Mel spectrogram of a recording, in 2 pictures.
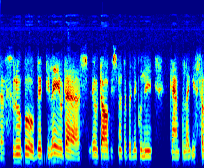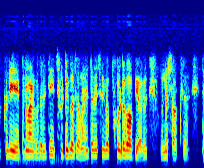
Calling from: Darjeeling, West Bengal, India; म दार्जिलिङबाट

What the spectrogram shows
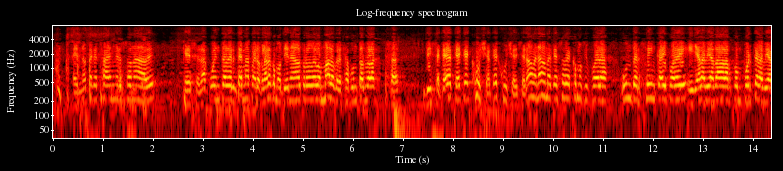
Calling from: Seville, Andalusia, Spain; De Sevilla.

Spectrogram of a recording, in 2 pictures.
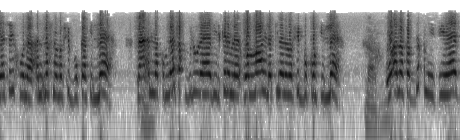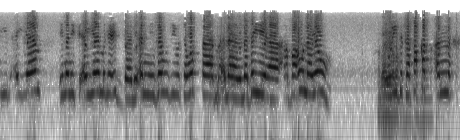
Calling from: South, Algeria; وانا اتحدث معكم من الجنوب الجزائري

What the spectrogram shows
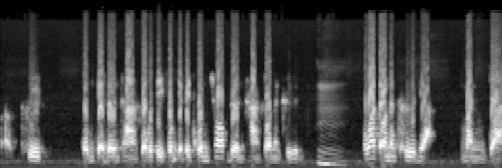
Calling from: Sattahip, Chonburi, Thailand; อำเภอสัตหีบจังหวัดชลบุรีครับ

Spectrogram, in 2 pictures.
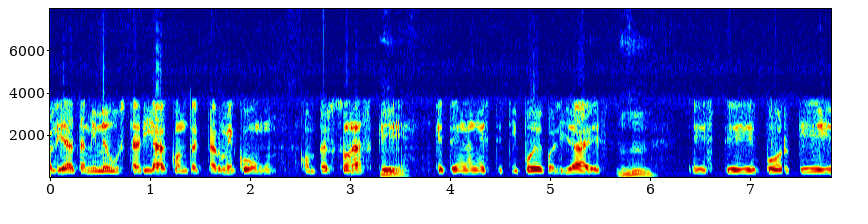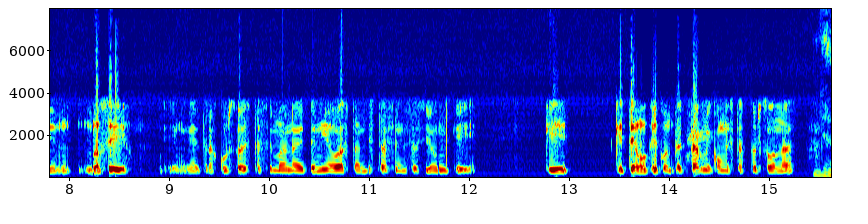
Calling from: Rímac, Lima, Peru

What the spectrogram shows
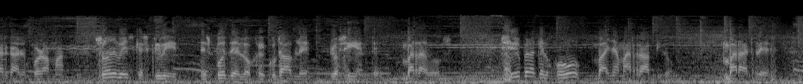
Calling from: Barcelona, Catalonia, Spain; de Barcelona.

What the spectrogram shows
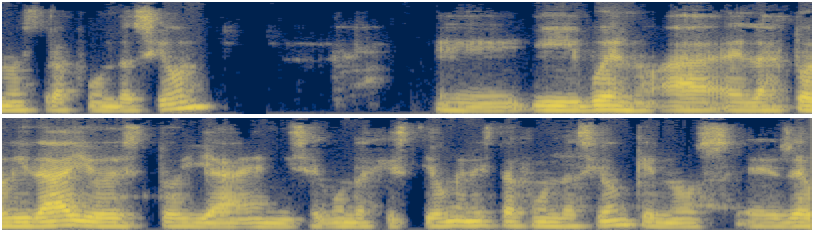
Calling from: La Paz, Bolivia; también pues, les hablo desde aquí, desde la ciudad de La Paz, Bolivia.

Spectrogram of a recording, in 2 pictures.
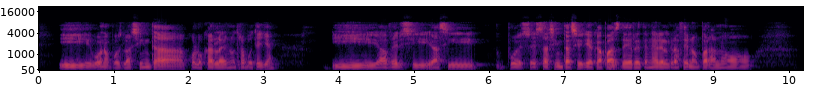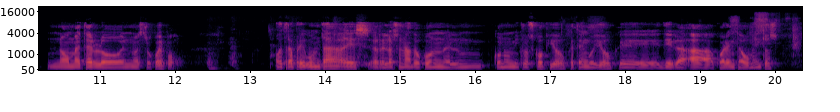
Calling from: Valencia, Valencian Community, Spain; de Valencia.

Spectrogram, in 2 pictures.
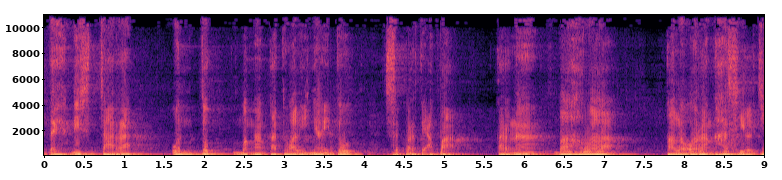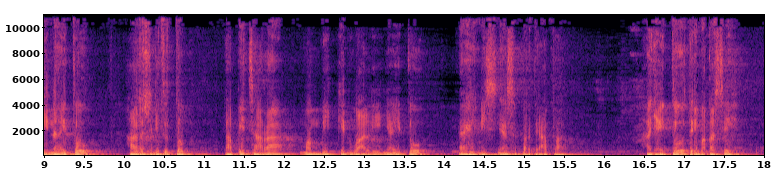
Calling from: Bogor, West Java, Indonesia; Kami dari Bogor akan menanyakan tentang masalah wali

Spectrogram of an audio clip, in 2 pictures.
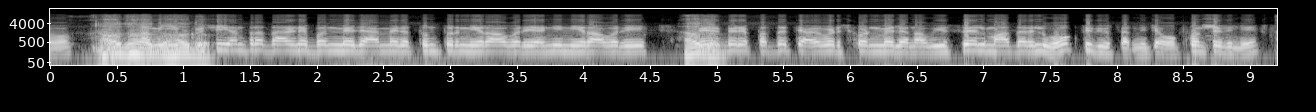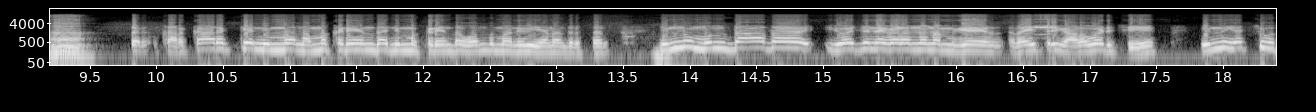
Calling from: Koppal, Karnataka, India; ನಾವು ಕೊಪ್ಪಳದಿಂದ ಸರ್ ಮಾತಾಡ್ತಿರೋದು.

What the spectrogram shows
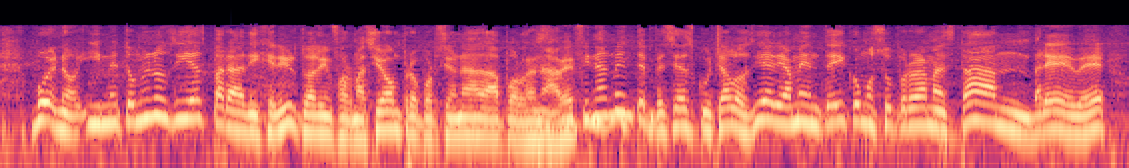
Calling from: Chetumal, Quintana Roo, Mexico; Soy la arqueóloga de Chetumal, Quintana Roo.

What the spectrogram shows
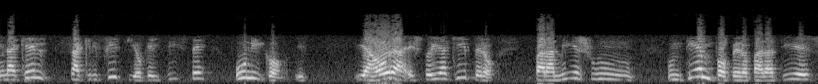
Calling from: Madrid, Community of Madrid, Spain; de Madrid.

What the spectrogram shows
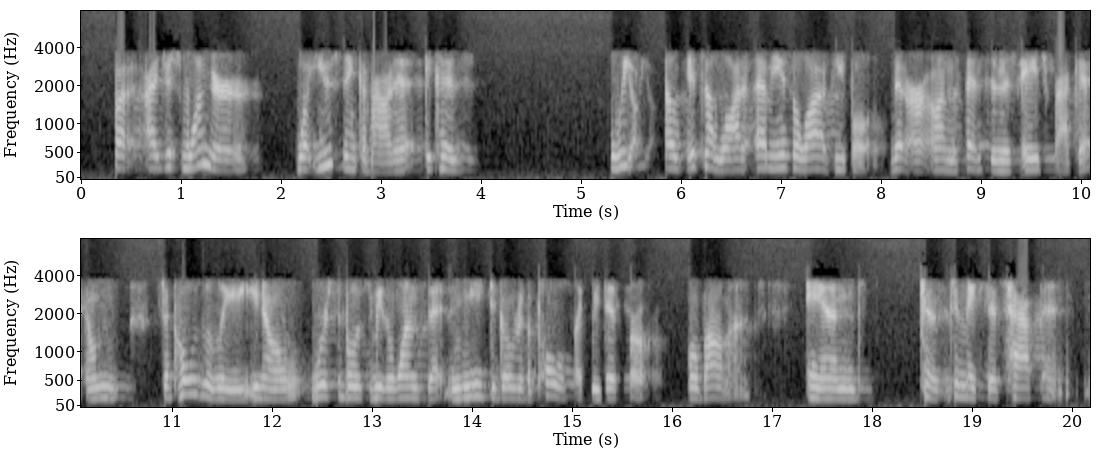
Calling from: Texas, United States; I'm calling from Texas.

